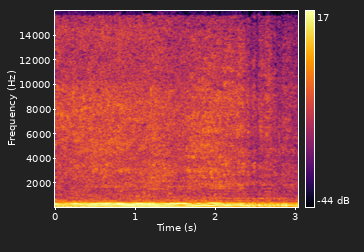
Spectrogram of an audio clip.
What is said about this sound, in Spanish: Perdón, pasó una moto.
